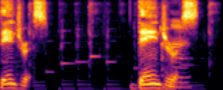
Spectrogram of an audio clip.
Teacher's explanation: that word has three syllables and the first one is emphasized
